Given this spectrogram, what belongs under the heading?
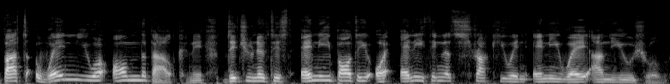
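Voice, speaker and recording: A man voicing a brisk, tactful police detective in an audiobook, with a polite, probing manner. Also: on the high side, big pitch swings, darkish tone, no room sound, voice pushed up.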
